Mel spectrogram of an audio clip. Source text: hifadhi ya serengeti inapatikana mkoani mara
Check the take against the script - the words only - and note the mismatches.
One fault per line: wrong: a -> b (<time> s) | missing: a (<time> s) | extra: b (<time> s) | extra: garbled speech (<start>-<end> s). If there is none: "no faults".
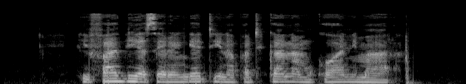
no faults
